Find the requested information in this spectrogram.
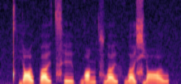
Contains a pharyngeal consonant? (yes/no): no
